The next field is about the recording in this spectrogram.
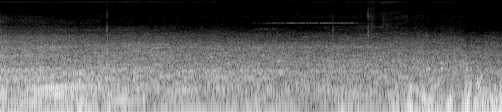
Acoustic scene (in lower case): street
